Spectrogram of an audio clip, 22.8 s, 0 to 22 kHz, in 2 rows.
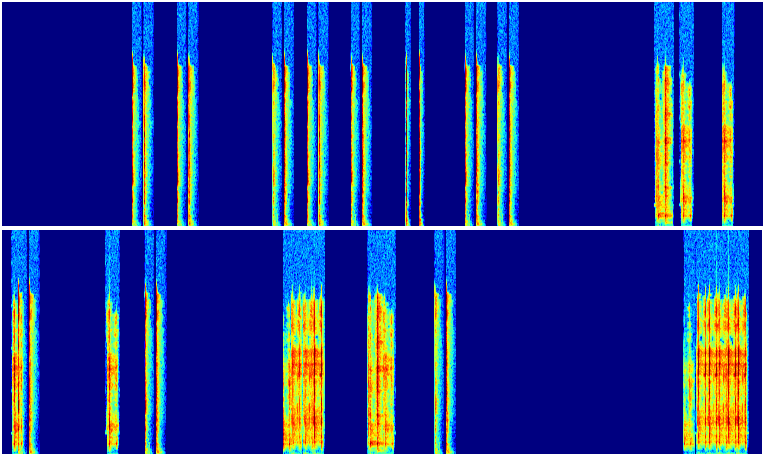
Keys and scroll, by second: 15.6 ctrl+[, 21.7 ctrl+[.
